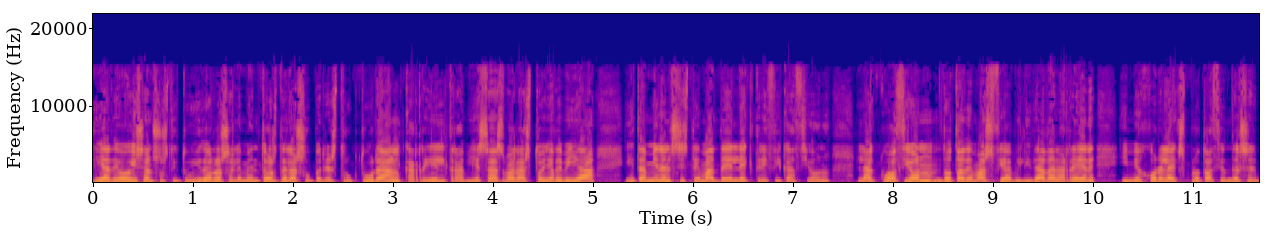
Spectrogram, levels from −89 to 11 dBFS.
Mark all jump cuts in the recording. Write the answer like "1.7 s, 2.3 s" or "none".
4.6 s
